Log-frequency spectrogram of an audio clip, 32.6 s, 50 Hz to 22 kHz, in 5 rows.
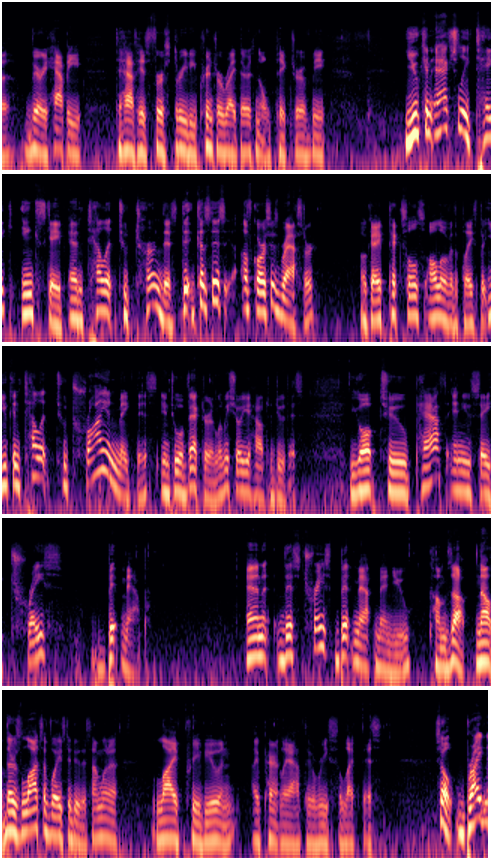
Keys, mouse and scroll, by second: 9.6-10.8 middle drag, 9.6 scroll down 1, 10.8 ctrl+scroll down 1, 12.2 ctrl+scroll down 1, 12.7 ctrl+scroll down 1, 17.4 click, 17.4-19.6 ctrl+scroll down 1, 21.2 click, 21.2-23.4 ctrl+scroll down 1, 23.4-27.3 drag, 27.5-30.7 drag.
